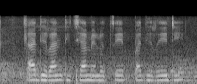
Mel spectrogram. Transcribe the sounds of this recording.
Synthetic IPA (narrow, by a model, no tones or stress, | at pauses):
t͡ɬadiran̩dit͡sʰiamɛlɔt͡sebadireːdi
